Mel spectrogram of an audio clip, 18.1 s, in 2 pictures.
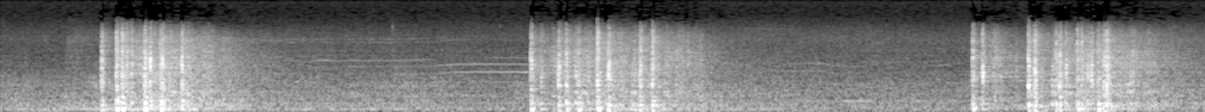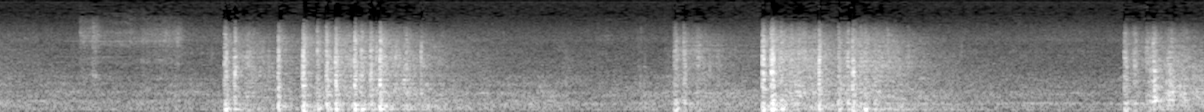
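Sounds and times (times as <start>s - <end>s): fireworks bangs and cracks: 0.7s - 2.1s, 3.9s - 5.6s, 7.3s - 9.0s, 10.2s - 12.6s, 14.0s - 16.2s, 17.4s - 18.0s.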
